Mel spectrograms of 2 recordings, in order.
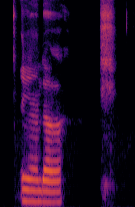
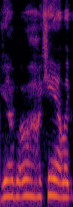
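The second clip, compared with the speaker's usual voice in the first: high-pitched whiny mock crying; retold tearful protest, pitched up; 6 semitones higher than usual. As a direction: plead helplessly, imitating tears. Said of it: "And I was just crying".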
